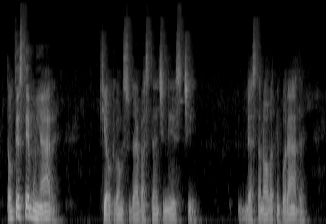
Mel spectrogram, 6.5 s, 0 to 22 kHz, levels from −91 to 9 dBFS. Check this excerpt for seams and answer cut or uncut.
uncut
